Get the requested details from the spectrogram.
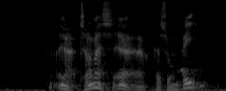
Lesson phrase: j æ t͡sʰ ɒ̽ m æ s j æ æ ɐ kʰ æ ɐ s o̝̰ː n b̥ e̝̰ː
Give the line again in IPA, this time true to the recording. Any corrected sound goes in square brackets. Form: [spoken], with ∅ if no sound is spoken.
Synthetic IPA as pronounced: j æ t͡sʰ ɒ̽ m æ s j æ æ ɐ [pʰ] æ ɐ s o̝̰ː n b̥ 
